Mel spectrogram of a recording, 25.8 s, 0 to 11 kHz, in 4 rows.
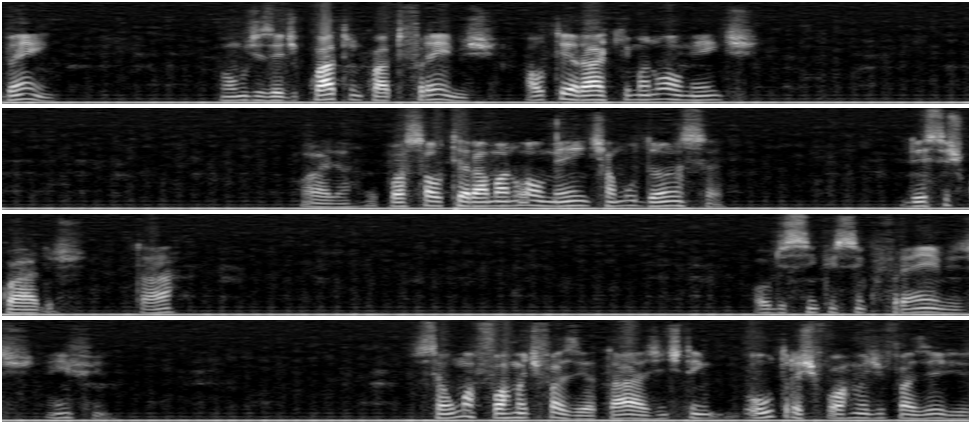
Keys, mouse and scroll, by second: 5.7 click, 6.8-8.1 drag, 9.3 click, 10.8-12.0 drag, 12.6 click, 14.5-15.6 drag, 16.1 click, 17.5-19.4 drag, 20.2 click, 20.9 click, 21.9-23.9 drag, 25.1 click.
